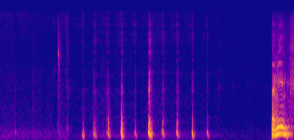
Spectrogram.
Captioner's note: Ketawa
